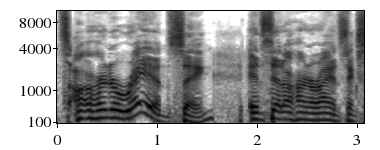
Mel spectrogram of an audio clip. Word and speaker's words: Harnarayan: It is pronounced Harnarayan, but yeah, there is an extra A in there that throws it off.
